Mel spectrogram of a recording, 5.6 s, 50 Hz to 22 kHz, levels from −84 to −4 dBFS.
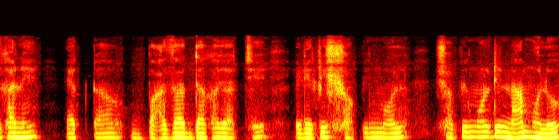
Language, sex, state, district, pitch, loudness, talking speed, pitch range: Bengali, male, West Bengal, North 24 Parganas, 130 Hz, -20 LUFS, 150 wpm, 125-140 Hz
